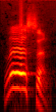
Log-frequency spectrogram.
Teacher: once again the stress is on the first syllable for listen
